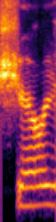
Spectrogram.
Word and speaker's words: Sherry: I tell people all the time, it's Sherry like Mary.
